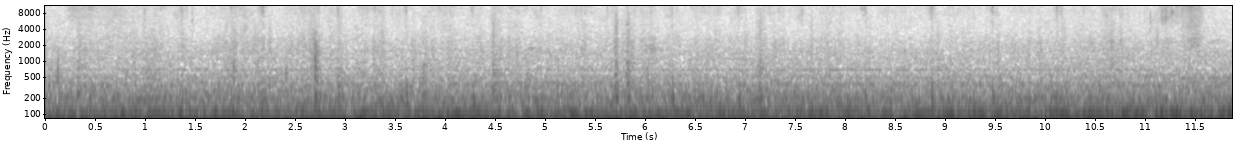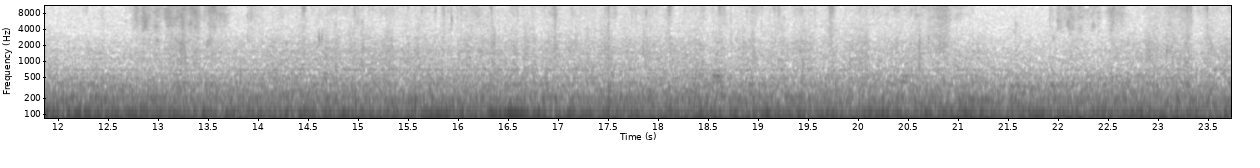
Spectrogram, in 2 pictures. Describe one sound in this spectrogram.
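Fingers rub and press on bare skin close to the microphone, with soft swishing.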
